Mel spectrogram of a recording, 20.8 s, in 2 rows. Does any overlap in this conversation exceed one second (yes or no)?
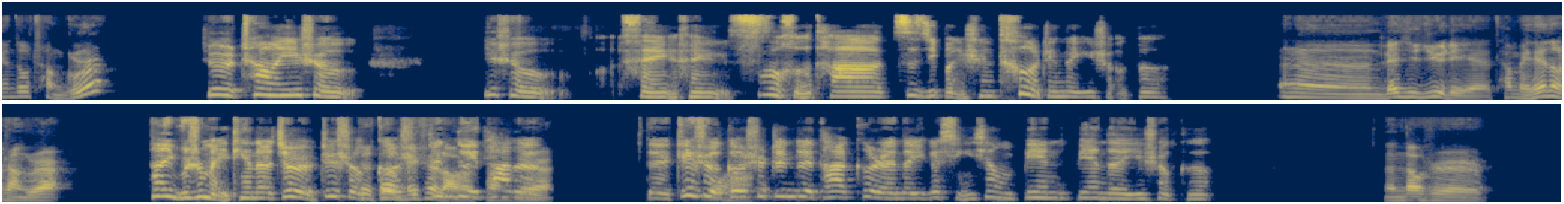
yes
